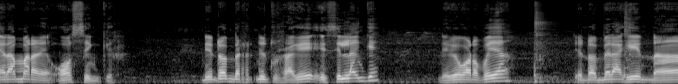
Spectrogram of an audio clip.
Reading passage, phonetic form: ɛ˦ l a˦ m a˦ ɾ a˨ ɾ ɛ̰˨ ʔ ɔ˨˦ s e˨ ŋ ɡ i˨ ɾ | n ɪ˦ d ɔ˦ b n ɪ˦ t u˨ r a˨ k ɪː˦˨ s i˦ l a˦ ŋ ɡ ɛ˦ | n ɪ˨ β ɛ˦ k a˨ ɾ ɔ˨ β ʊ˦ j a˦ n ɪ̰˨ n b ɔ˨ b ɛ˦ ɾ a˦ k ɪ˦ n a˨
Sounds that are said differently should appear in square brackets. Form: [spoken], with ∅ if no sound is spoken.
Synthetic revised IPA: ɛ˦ [ɾ] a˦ m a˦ ɾ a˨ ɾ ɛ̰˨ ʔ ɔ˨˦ s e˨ ŋ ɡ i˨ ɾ | n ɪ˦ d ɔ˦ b n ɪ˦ t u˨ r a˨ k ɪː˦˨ s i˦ l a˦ ŋ ɡ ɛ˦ | n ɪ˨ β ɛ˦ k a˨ ɾ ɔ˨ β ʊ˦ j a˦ n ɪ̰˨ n [d] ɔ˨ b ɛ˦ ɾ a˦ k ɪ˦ n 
